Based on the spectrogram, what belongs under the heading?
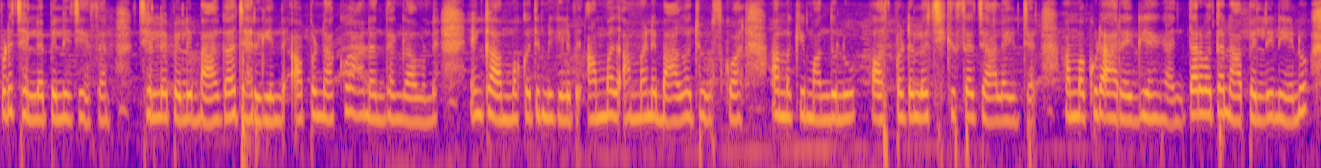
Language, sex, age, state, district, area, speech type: Telugu, female, 18-30, Telangana, Hyderabad, urban, spontaneous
